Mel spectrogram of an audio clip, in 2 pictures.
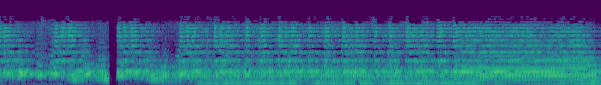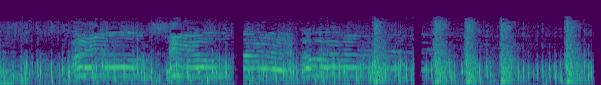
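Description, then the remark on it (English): Galloping hoofbeats of the Lone Ranger's fiery horse pound in a fast, steady rhythm, loud, coming in after a burst of brassy orchestral music and continuing as the music fades back. “Fiery horse with the speed of light, a cloud of dust, and a hearty high old silver, the Lone Ranger.”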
